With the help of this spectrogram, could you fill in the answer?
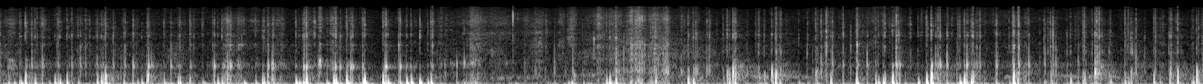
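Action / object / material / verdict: tap / plastic funnel / plastic / none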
